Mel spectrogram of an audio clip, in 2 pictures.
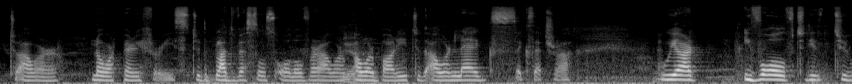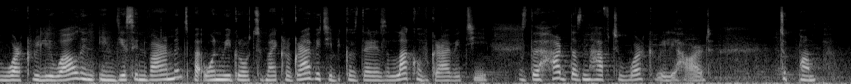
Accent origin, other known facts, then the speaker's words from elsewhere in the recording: Morocco; moved away; I was born and raised in Morocco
